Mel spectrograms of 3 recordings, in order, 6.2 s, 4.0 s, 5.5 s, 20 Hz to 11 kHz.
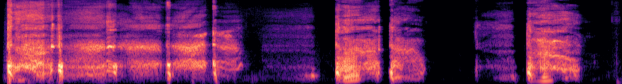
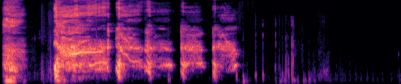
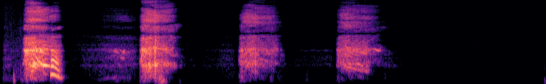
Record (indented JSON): {
  "cough_length": "6.2 s",
  "cough_amplitude": 32768,
  "cough_signal_mean_std_ratio": 0.55,
  "three_cough_length": "4.0 s",
  "three_cough_amplitude": 32682,
  "three_cough_signal_mean_std_ratio": 0.52,
  "exhalation_length": "5.5 s",
  "exhalation_amplitude": 30927,
  "exhalation_signal_mean_std_ratio": 0.34,
  "survey_phase": "beta (2021-08-13 to 2022-03-07)",
  "age": "45-64",
  "gender": "Female",
  "wearing_mask": "No",
  "symptom_cough_any": true,
  "symptom_runny_or_blocked_nose": true,
  "symptom_sore_throat": true,
  "symptom_abdominal_pain": true,
  "symptom_fatigue": true,
  "symptom_headache": true,
  "symptom_onset": "3 days",
  "smoker_status": "Never smoked",
  "respiratory_condition_asthma": false,
  "respiratory_condition_other": false,
  "recruitment_source": "Test and Trace",
  "submission_delay": "2 days",
  "covid_test_result": "Positive",
  "covid_test_method": "RT-qPCR"
}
